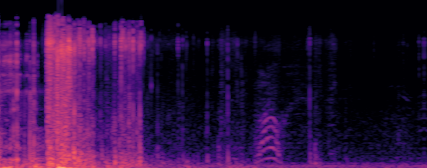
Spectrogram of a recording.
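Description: Loud rustling and knocking, like a microphone or recording device being handled, lasting about a second and a half, then cutting off. A faint voice follows in the background.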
